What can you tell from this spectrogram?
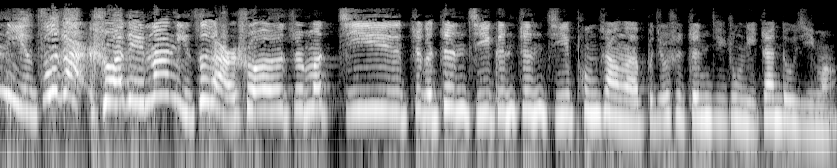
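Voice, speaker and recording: Over noticeable background noise, the speech goes at a fairly slow pace with hardly any pauses and very wide pitch swings. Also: woman, high pitch for a woman. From Xinjiang, China (Han Chinese). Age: 20s. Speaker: voice chat room caller. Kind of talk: casual chat.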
